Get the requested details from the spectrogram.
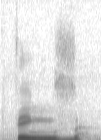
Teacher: at the end of things clearly she's got a very clear Z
